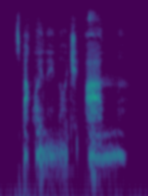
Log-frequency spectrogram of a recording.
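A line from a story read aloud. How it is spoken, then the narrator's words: Whisper. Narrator (Russian): шепнул он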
